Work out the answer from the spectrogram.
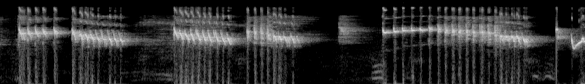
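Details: Asian pied starling song used as a training recording for other birds: loud, bright whistled and chattering phrases in dense bursts with short gaps, some buzzy rattling notes, full of varied trills.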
